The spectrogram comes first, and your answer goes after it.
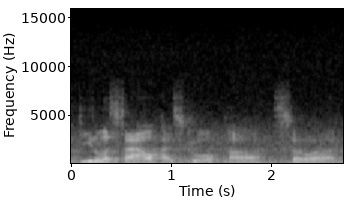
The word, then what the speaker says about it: DeLaSalle: go to high school well in Minneapolis it's pronounced DeLaSalle high school so it's in so if your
